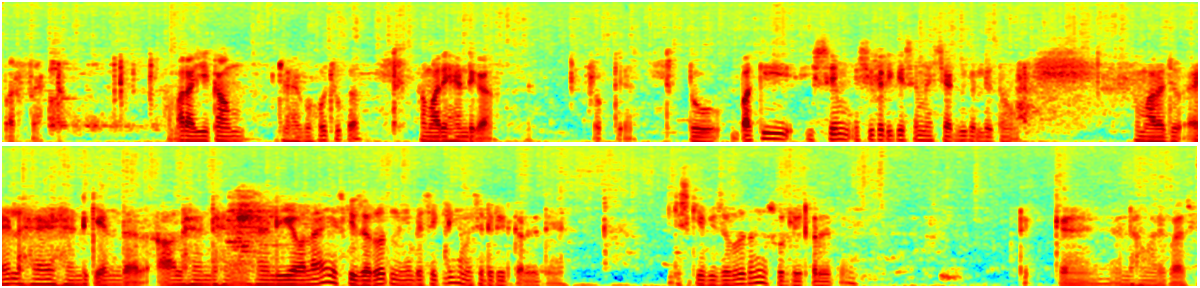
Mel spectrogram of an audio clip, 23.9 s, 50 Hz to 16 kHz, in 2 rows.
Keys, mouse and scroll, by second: 1.3 ctrl+z, 1.6 scroll down 1, 1.8 right click, 2.6 scroll up 1, 3.4 click, 4.8 click, 5.7 ctrl+z, 6.1 right click, 11.5 click, 20.0 click, 23.4 click.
